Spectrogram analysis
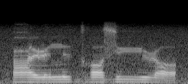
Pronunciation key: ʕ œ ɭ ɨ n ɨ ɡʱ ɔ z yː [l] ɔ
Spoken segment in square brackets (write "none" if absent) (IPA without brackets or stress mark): ɭ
